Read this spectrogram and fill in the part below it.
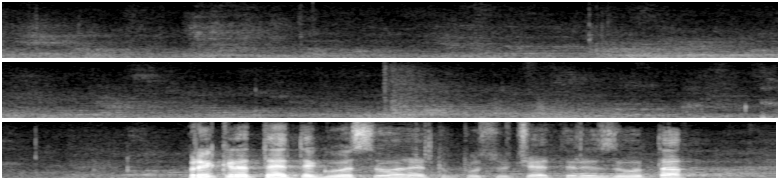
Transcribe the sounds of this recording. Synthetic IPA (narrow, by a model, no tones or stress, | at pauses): pɾɛkɾat̪ɛt̪ɛɡlˠasuʋanɛt̪oposut͡ʃɛt̪ɛɾɛzulˠt̪at̪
